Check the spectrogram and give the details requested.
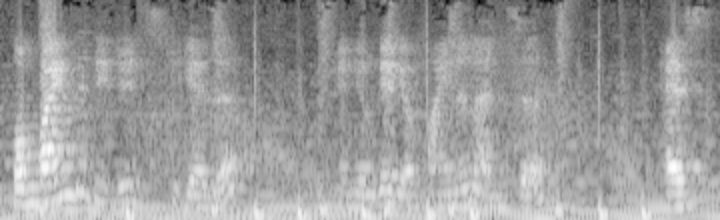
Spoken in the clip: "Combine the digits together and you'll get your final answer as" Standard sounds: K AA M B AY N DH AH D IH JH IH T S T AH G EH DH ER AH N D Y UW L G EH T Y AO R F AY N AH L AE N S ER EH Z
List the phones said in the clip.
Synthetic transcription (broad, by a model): K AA M B AY N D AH D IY JH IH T S T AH G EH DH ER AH N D Y UW L G EH T Y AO F AY N AH L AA N S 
